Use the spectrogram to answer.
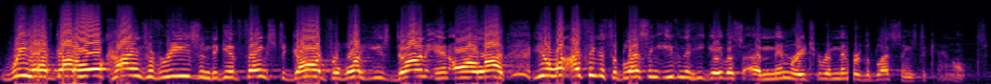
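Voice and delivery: loud, high-pitched preaching that lifts the church; preaching at full force. Acted. Pastor rallying the church to give thanks, preaching at full force. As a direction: ring out the thanks to God.

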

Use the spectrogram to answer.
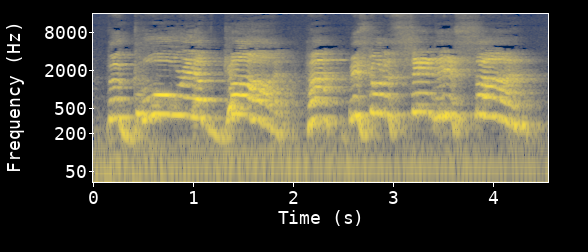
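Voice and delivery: high, loud shouted preaching; preaching at full force. Real, not acted. Preacher shouting to the congregation about Nazareth.

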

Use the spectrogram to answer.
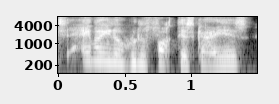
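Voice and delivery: high, fast demand; frantic question. Retold or imitated. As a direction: blurt it out to the room. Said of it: "I'm like".

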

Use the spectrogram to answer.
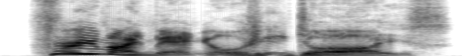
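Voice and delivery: loud, slow shouted threat; yelling threat. A narrator's reading. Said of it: "he yelled".

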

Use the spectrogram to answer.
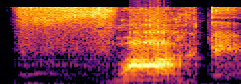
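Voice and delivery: exasperated curse. Acted. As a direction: curse at an unwelcome caller. Boss reacts to unwelcome caller.

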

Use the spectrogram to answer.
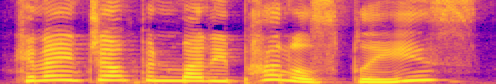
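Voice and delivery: put-on high, quick child pleading; high-pitched polite begging; Peppa. A narrator's reading. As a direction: ask fast and high, like an eager little pig. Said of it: "said Peppa".

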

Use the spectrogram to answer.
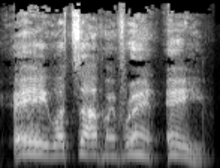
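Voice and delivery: high-pitched English hello to a pal; greeting someone. Acted. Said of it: "como si saludaran a alguien".

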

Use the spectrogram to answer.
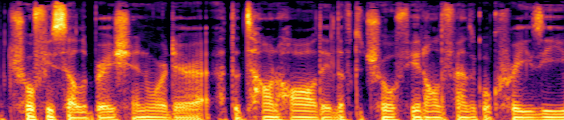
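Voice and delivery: ordinary talk, nothing marked

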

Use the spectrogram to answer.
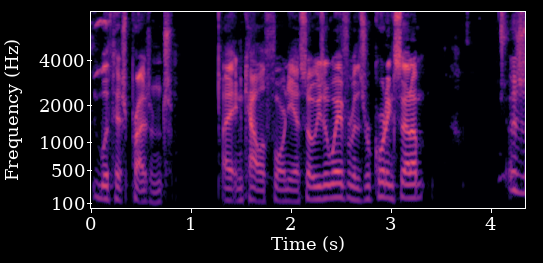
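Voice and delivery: ordinary talk, nothing marked

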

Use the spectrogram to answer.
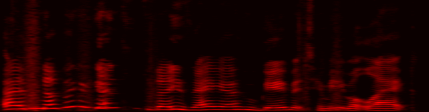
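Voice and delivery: ordinary talk, nothing marked

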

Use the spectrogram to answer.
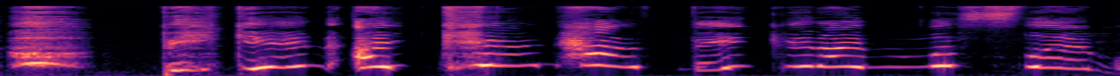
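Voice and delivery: squealed, slow, hammed-up horror; very high, drawn-out drama queen; Mean Girls. Popular girl refusing bacon, mock horrified. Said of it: "like, Mean Girls or whatever".

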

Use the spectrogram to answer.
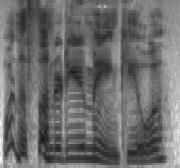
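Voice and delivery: a touch of bewildered protest; half-laughing disbelief. A narrator's reading. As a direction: ask it in mild, half-amused disbelief. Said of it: "he half laughed forth".

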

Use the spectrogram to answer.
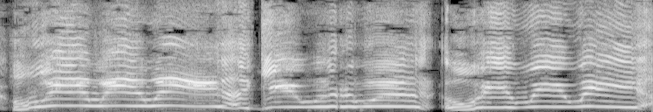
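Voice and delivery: high, loud bratty squeal; bratty kid voice. Acted. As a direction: squeal like a spoiled brat. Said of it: "my bratty voice".

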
